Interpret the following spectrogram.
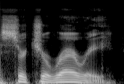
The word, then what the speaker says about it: certiorari: this yes yesterday and I learned how to pronounce uh certiorari is how you say it and I said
